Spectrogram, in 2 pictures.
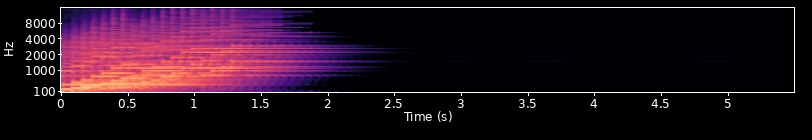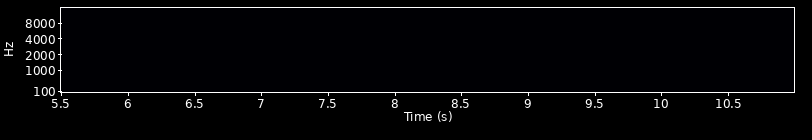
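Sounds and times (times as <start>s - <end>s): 
magical jingle: 0.0s - 2.0s.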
